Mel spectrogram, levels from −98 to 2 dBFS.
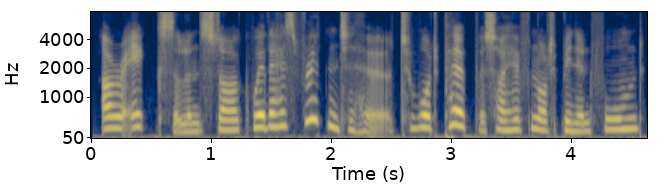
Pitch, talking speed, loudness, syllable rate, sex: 255 Hz, 180 wpm, -19 LUFS, 5.8 syllables/s, female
